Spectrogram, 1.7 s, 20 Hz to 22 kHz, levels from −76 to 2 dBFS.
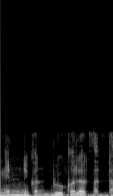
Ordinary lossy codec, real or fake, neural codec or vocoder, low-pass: none; fake; codec, 24 kHz, 0.9 kbps, WavTokenizer, small release; 7.2 kHz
